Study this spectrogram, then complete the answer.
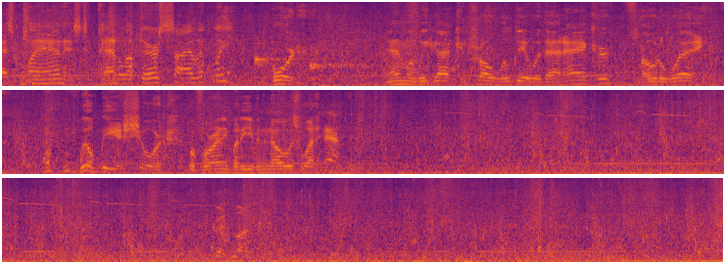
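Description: Paddles dip and splash softly in calm water.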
